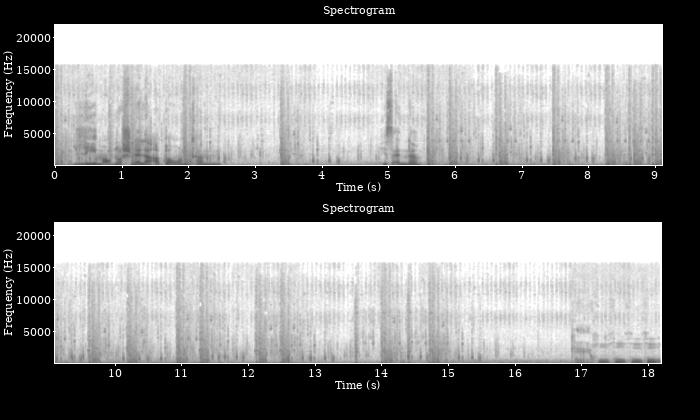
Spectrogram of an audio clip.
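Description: Short electronic game sound effects click and blip rapidly.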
